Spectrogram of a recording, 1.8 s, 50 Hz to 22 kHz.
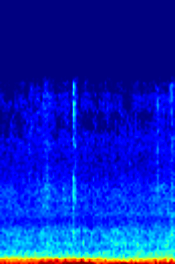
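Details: Honda S2000 on a warmed-up test drive, cruising in third gear around 4,500 rpm under light load; a smooth, steady four-cylinder drone with no knocks or misses, healthy engine.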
